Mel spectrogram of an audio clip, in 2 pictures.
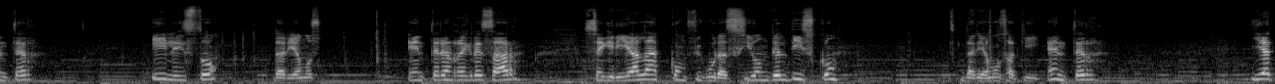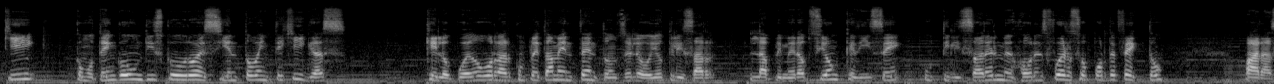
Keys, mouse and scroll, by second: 1.9 Down, 2.1 Down, 2.3 Down, 3.6 Return, 9.7 Return.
